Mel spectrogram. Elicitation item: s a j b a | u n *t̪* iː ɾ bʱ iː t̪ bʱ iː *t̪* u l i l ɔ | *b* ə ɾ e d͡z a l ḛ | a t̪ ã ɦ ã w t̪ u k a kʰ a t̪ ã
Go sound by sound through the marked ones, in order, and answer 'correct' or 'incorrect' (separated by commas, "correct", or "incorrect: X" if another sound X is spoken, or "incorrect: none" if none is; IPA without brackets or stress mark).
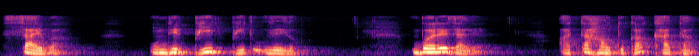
incorrect: d̪, correct, correct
